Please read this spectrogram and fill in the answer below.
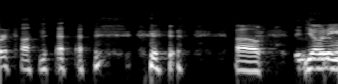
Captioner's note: laughing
